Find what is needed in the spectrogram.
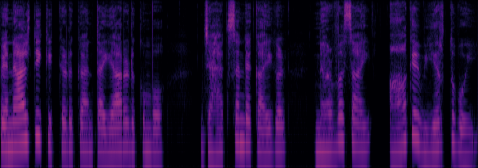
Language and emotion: Malayalam, fearful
